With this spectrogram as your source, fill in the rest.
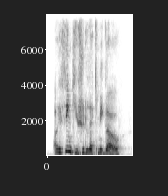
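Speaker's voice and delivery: put-on British accent, pitched high. Recalling who he played, the speaker voices Zane in a British accent. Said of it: "I gave him a British accent".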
